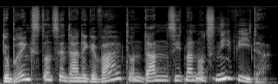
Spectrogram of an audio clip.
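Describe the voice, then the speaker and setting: A man voices an earnest young revolutionary who suspects a trick behind everything. The voice is raised and pushy, with a husky, gravelly texture. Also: high voice, very animated, brisk, darkish tone, voice pushed up, exaggerated voice. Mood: insistent. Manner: suspicious, insistent. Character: zealous young male revolutionary, Reg.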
